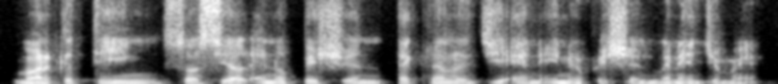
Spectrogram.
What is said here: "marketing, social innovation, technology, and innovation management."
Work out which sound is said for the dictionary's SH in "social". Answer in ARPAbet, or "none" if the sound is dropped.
S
